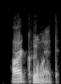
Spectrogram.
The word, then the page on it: arcuate: American English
